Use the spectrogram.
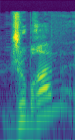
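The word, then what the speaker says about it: Joubran: Trio Djoubran, est-ce que je le dis bien ? – Exact, c'est parfait.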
